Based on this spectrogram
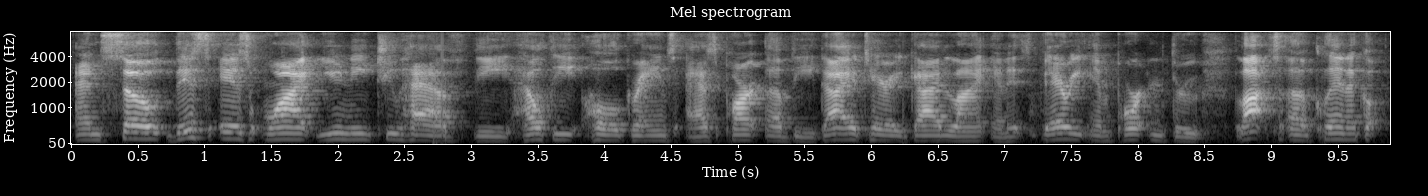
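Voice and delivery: plodding read-from-the-page testimony; mock reading aloud. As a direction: imitate someone reading a prepared statement. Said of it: "Most of these people were reading".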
